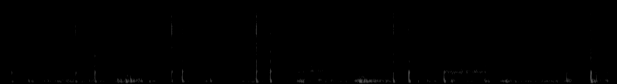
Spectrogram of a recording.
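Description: A small white plastic skincare water bottle with a printed label is held in both hands and tapped with long black-painted nails. It gives quiet, sharp, dry clicks over a soft low hollow thud, with brief rustling between taps. Each tap dies away almost instantly, with no ring.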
